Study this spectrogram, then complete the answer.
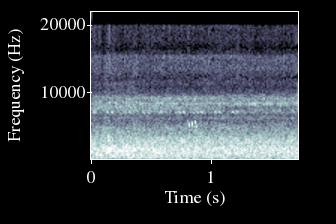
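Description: Water gushing steadily on its own from a hand pump, a continuous broadband rush with no breaks, fairly close and unvarying, with no voices.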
